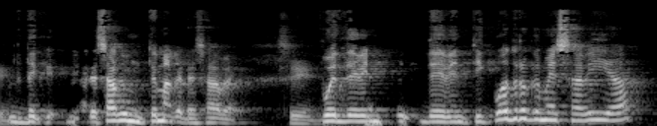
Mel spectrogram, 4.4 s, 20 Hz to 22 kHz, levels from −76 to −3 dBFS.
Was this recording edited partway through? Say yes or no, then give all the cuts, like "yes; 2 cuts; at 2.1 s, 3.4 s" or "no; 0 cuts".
no; 0 cuts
